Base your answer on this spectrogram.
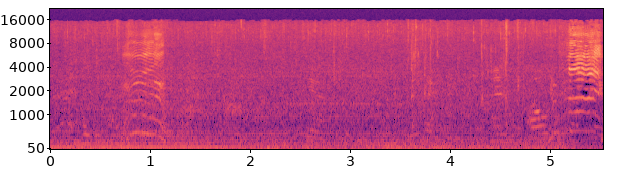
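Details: Joey, a baby sea otter in rescue care, growing comfortable in the water while making first attempts at swimming and diving, gives two high, harmonic squeals, one near the start and one at the end, over low steady hum and water noise.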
